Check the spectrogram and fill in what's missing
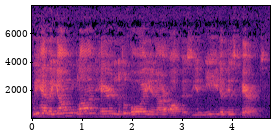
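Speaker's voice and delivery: mall loudspeaker announcement; flat echoey pa page. Acted. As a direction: read it like a store PA.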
